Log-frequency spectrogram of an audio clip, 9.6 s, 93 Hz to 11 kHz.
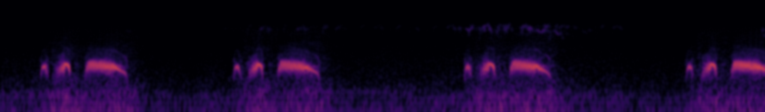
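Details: Spotted dove calling, a clean recording used as a lure for trapping other doves: three-part coos, two short notes then a long falling one near 600-700, repeated about every two and a half seconds, four phrases, quiet background.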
